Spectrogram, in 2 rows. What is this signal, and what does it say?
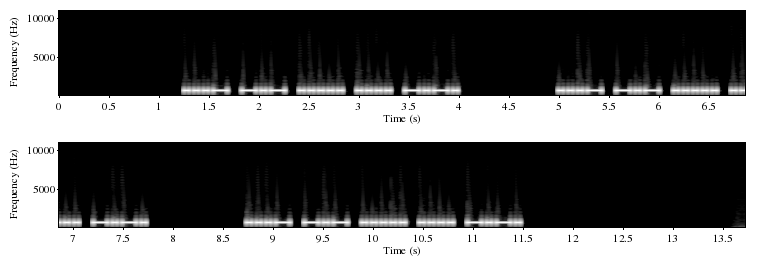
Morse code, heard as a keyed tone, about 25 wpm, 700 Hz. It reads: VK5HC VK5HC VK5HC
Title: DXCC-100 Call Signs - 5 Characters - Repeated 3x - 25wpm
